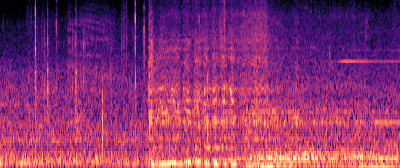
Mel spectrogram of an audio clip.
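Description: A car engine turns over and catches, then revs up as the vehicle pulls away, the steady rumble rising in pitch. A few light clicks come just before the start.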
